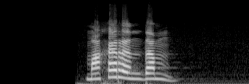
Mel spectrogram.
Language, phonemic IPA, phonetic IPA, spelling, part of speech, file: Tamil, /mɐɡɐɾɐnd̪ɐm/, [mɐɡɐɾɐn̪d̪ɐm], மகரந்தம், noun, Ta-மகரந்தம்.ogg
- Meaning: 1. filament of the lotus; pollen and anther of flowers 2. nectar or honey of flowers 3. toddy 4. honeybee 5. Indian cuckoo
